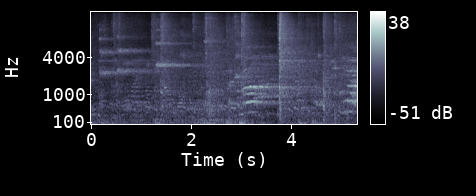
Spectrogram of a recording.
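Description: The play echoes in a large hall.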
